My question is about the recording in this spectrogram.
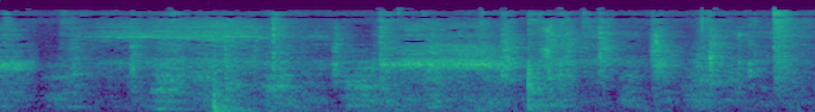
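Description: Faint sounds of Alaskan malamutes moving about on a tiled floor: a few light clicks, a soft thump about a second in, and breathing.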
